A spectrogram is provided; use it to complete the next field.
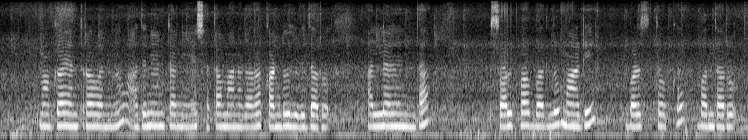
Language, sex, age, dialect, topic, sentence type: Kannada, female, 25-30, Central, agriculture, statement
